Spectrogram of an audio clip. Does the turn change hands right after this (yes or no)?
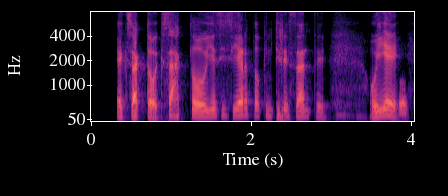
no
